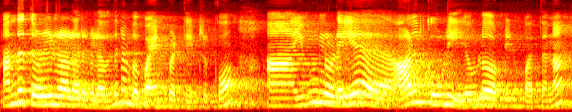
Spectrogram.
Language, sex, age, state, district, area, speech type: Tamil, female, 30-45, Tamil Nadu, Cuddalore, rural, spontaneous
